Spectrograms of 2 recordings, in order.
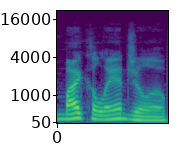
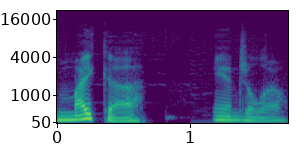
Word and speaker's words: Michelangelo: And its name is, he named it Michelangelo, but when he got it, he pronounced it weird. So it's Micah Angelo, which I think is really funny.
